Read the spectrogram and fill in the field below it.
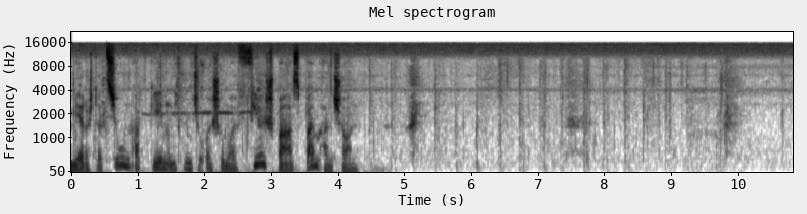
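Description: Footsteps patter quickly on stone and dirt.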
